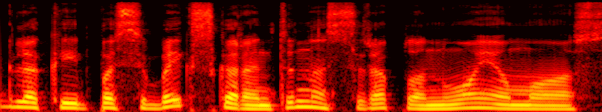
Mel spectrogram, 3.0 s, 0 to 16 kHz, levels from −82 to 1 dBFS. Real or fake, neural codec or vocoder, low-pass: real; none; 14.4 kHz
